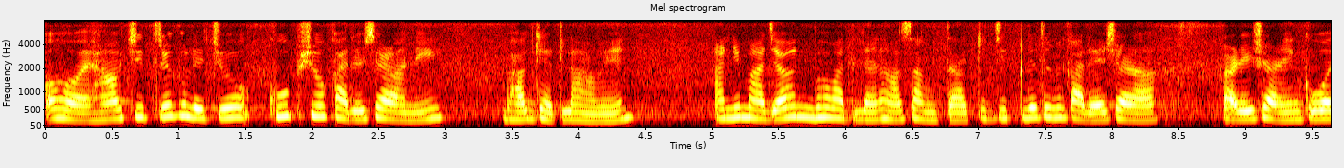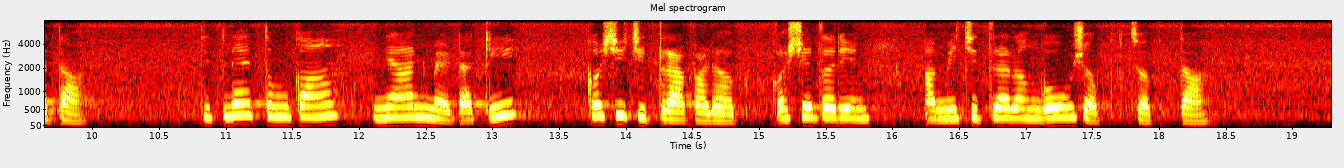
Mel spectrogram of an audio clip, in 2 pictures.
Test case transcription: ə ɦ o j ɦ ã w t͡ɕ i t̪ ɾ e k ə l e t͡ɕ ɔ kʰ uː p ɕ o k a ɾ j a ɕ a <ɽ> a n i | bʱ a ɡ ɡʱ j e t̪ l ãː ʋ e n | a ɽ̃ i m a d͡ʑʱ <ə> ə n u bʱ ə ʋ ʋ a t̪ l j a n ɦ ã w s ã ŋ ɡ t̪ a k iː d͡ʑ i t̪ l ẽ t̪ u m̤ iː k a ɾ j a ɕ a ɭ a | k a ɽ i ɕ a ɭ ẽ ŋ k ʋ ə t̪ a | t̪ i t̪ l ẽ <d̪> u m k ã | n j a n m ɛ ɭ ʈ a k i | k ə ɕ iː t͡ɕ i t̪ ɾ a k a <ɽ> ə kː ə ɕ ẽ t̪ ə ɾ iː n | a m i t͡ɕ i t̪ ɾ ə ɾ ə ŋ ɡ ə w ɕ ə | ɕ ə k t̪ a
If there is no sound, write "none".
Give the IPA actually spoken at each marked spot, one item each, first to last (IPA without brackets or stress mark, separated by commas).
ɭ, a, t̪, ɽ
